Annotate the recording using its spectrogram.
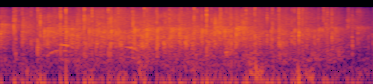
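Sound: audience hand clapping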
